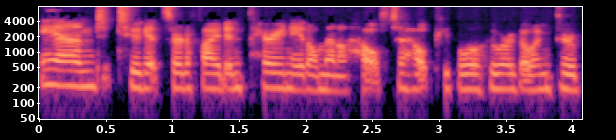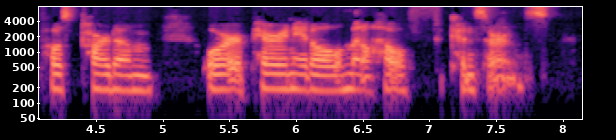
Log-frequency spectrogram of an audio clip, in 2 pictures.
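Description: Dry and close with no echo, this woman's medium-pitched delivery has fairly even intonation and a plain, everyday voice. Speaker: social worker. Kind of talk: panel discussion.

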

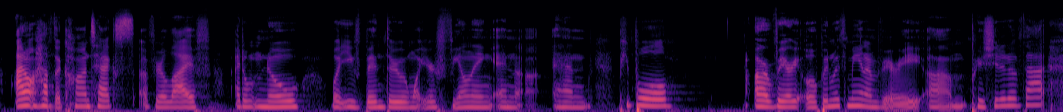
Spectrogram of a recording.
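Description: A woman with an American accent speaks in an unremarkable speaking voice, medium in pitch, at a moderate pace with fairly even intonation. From Florida and elsewhere in the US. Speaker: campus ministry communications staff. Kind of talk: interview.

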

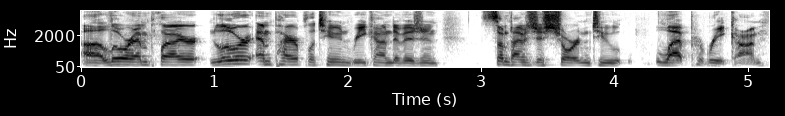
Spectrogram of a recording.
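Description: What's heard is a natural reading voice.

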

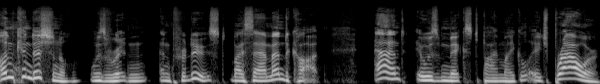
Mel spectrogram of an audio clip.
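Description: High in pitch, a man speaks at a moderate pace with very wide pitch swings. The recording is very clean with a silent background and a dry, close sound with no echo. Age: 30s. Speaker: music podcast host. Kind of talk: scripted narration; casual chat.

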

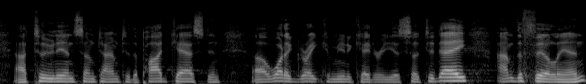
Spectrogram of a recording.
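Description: A man with an Alabama accent, medium in pitch, with fairly even intonation. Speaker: guest preacher. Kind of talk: sermon. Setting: church with congregation.

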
